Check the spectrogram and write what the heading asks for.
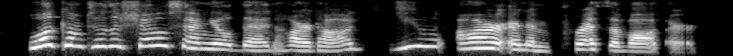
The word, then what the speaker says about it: DenHartog: types of books welcome to the show Samuel dead harthog you are an impressive author thanks Jenny U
